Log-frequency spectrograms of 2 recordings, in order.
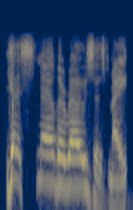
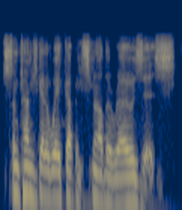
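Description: First: Higher, put-on British accent. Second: Said in the usual way. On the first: Podcaster joking at doubting fans, mock British accent. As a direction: do a hammed-up British or Aussie accent. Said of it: "How's my British accent?".

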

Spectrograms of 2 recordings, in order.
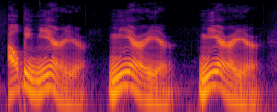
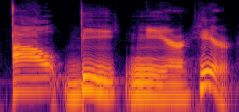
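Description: First: "near here" run together as "near-ear"; linked, dropped H. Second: Very slow "I'll, be, near, here", H sounded; slow, words separated. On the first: Teacher showing how to join words, H dropped from "here". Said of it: "podemos saltar la H". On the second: Teacher before joining the words, slow and separated. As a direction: leave a gap after every word, keeping the H in "here". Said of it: "podemos hacerlo con esta palabra here". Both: Shown as a demonstration.

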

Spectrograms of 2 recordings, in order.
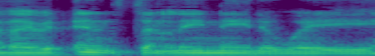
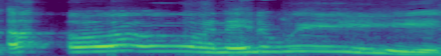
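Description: First: Said in the usual way. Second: Much higher little voice, anxious; urgent bush baby. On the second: Acted. Bush baby in his book needing a wee, high urgent voice. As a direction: squeak it out like a small creature desperate for a toilet. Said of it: "in the jungle and says".

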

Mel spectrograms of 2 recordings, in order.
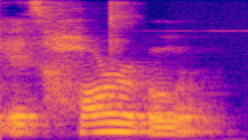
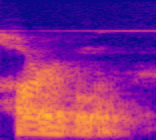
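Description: First: Said in the usual way. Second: Breathy whispered repeat of Horrible; whispered echo. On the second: Shown as a demonstration. Repeats word, second whispered.

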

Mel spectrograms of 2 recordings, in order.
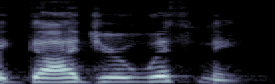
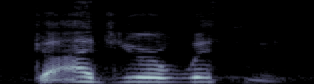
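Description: First: Said in the usual way. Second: Softer, dropped prayer; soft murmured affirmation; quiet. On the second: Shown as a demonstration. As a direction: say it gently to yourself. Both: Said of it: "I want us to say that".

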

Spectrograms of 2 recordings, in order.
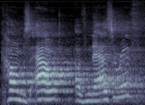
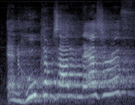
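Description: First: Slow, scornful quote of the townsfolk; slow mocking quote, townsfolk looking down on Nazareth; quoted scorn. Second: Higher, rising challenge on out; preacher turning the saying on its head; rhetorical question. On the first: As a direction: say it like a dismissive proverb. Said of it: "and I quote". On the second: Shown as a demonstration. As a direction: pitch it up as a triumphant question.

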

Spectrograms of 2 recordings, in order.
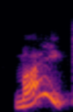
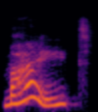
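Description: First: Might rising high and louder, teasing; stressed Might. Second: Might falling from high, louder; stressed Might. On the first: Wife echoing him with a raised Might. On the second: Wife answering her own Might with a fall. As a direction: land Might firmly, falling. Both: A narrator's reading. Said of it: "she said".

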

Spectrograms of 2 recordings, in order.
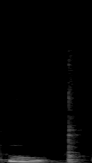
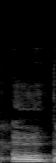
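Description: First: "oop" with an oo sound, dropped softly. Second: "ope" with a long O, as in hope. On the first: Showing their own word, a soft "oop" with a U. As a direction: say "oop" softly, vowel as in hoop. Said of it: "Like, with a U". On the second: Showing the word they don't say, "ope" with a long O. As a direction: say "ope" to rhyme with soap. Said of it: "See, I don't say". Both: Shown as a demonstration.

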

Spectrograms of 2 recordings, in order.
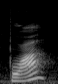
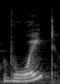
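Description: First: Voight said as a French vwa; French pronunciation. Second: Said in the usual way. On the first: Shown as a demonstration. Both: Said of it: "should be spoken French".

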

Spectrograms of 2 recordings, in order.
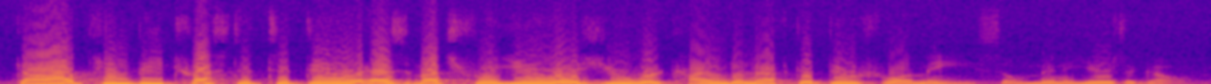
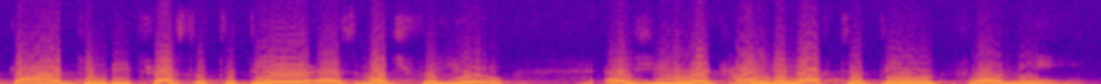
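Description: First: Said in the usual way. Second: Higher, louder, savored repeat of the line; emphatic quote. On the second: Shown as a demonstration. Pastor repeating the letter's key line to the congregation, emphatic. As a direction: lean into it as your favorite sentence. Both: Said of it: "I like that one sentence so much".

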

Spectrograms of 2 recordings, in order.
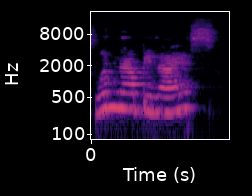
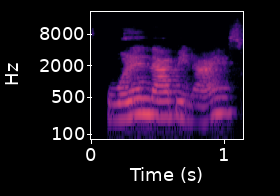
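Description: First: Higher, dreamy wish; wistful wishing voice; wistful longing. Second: Said in the usual way. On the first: Shown as a demonstration. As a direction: sigh it out like a daydream. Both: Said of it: "That's a desire".

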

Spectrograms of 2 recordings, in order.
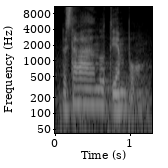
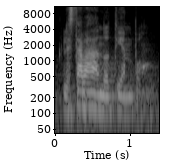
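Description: First: Hushed repeat. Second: Soft emphasis. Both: Shown as a demonstration.

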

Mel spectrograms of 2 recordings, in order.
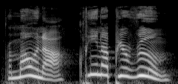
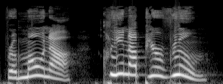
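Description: First: A firm motherly order, slightly higher. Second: Much louder and higher, a mother yelling; raised voice. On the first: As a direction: order her to clean up, firmly but not yet shouting. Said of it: "she ordered". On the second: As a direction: repeat the order at full volume, out of patience. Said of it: "Missus Quimby raised her voice". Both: A narrator's reading.

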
